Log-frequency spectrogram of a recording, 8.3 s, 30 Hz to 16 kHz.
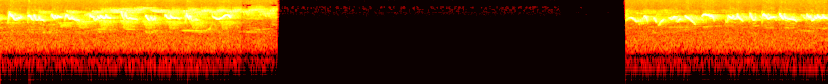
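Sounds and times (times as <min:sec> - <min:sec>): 
white-eye giving a lively high twittering song: 0:00.0 - 0:02.8, 0:06.3 - 0:08.2.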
